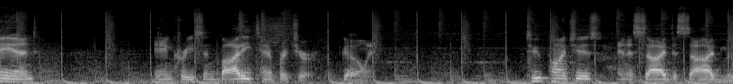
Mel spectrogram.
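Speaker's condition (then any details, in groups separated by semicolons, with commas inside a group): No condition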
